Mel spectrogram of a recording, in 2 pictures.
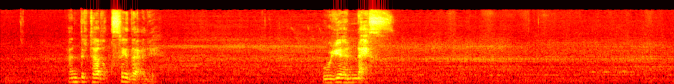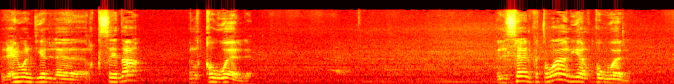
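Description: An elderly man speaks calmly and closely, in short bursts with pauses.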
